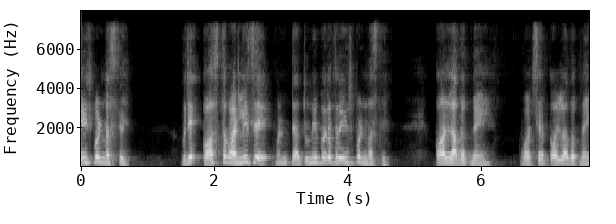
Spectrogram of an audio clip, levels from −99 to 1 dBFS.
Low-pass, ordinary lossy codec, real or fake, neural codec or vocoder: 7.2 kHz; AAC, 48 kbps; fake; codec, 44.1 kHz, 2.6 kbps, SNAC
